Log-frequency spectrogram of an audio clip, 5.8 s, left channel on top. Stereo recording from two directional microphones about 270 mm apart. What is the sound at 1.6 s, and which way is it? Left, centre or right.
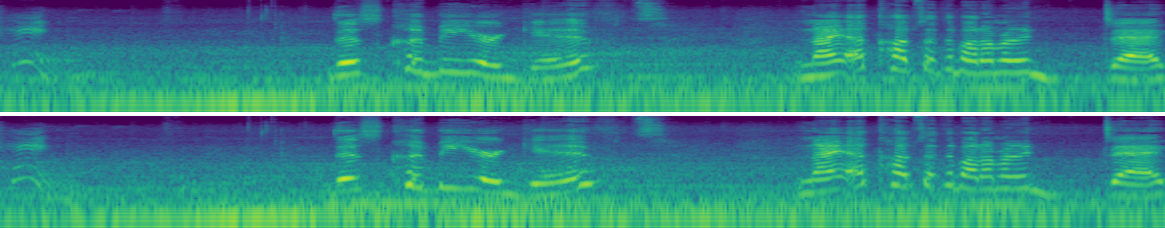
Speech, centre.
